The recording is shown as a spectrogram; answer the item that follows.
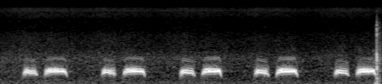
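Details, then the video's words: Five steady two-part coos repeat roughly every second from a decoy spotted dove set to attract wild doves among oil palms in Kampung Luagan, Sabah. Each pair is a brief hoot then a longer coo, ending with a sharp click. "Suara tekukur enak"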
